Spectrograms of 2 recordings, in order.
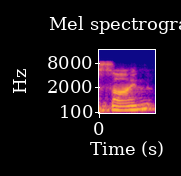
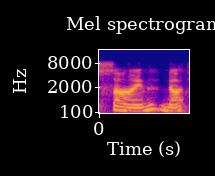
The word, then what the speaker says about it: sine: name the ratios the sine the cosine and the tangent ratios are referred to as the trigonometric functions the sine s-i-n-e we abbreviate as s-i-n we still pronounce it as sine not sin the sine of theta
